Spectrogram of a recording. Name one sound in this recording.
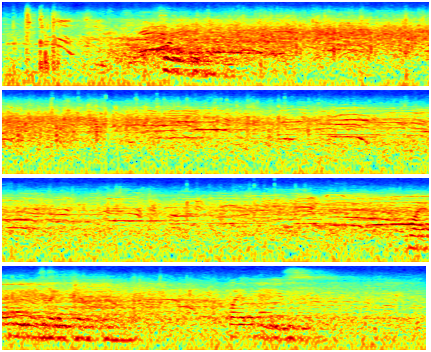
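A large crowd applauds and cheers in a big echoing hall, then slowly quiets down.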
